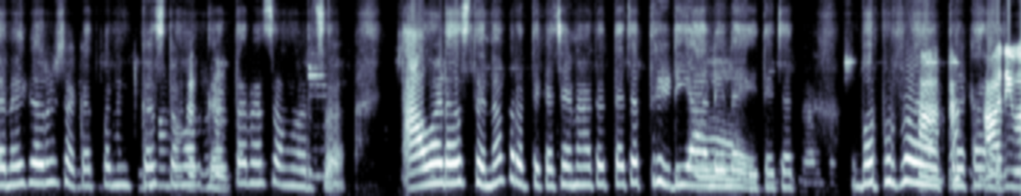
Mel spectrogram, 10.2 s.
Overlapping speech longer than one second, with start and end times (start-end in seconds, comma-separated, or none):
0.8-2.3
